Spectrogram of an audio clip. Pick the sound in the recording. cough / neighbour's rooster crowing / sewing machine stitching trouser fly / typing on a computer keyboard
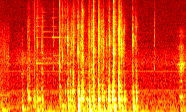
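typing on a computer keyboard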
